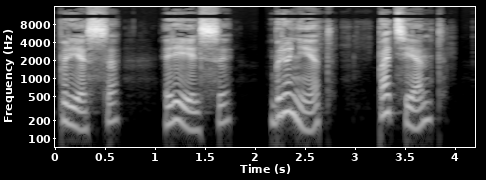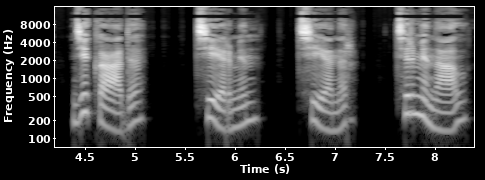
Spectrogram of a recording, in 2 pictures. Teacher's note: Во всех этих словах сегодня согласный звук перед «е» произносится мягко. · Term: смягчению произношения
